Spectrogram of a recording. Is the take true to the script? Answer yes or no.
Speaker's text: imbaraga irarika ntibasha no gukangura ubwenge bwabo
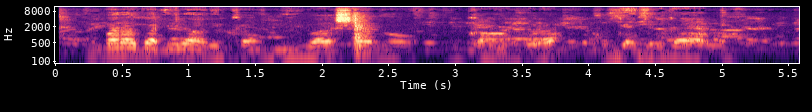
yes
